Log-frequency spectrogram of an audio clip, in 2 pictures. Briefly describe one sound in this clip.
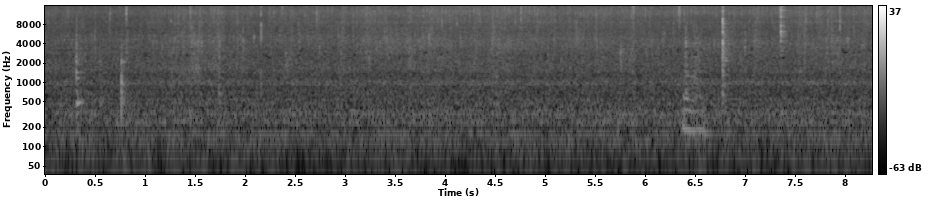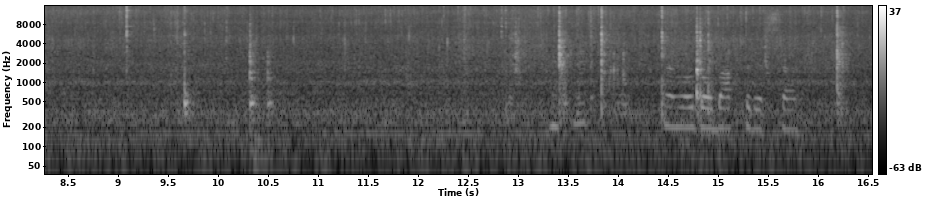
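Food sizzles and simmers steadily in a pan.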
